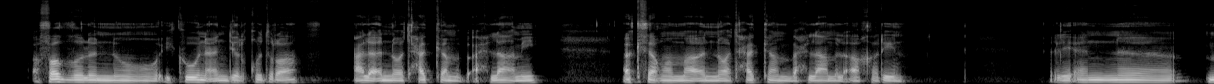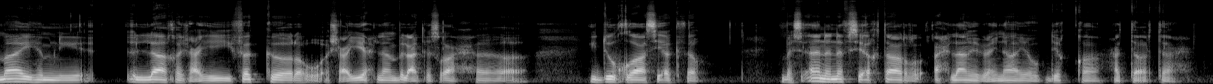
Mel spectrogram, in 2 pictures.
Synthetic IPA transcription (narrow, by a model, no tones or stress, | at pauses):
ʔɑfɑðˤːɨlʔənːujakʰuːnʕɪ̰nd̪ilqʊd̪ɾˤɑ | ʕalaʔɪnːuʔat̪ħakːambʔa̰ħlaːmi | ʔakθɑɾˤmɪmːaʔɪnːuʔat̪ħakːambʔaħlaːmɪlʔaːxaɾiːn | ləʔan | majɦɪmːni | ʔɪlːaːxaʃʕa̰jfakːɪɾʔa̰wʔa̰ʃʕa̰jjɪħlambəlʕaksɣɑːħ | jd̪uːxɣaːsiʔakθɑɾˤ | basːʔananafsiʔaxt̪ɑːɾˤʔaħlaːmibʕɪnaːjawbd̪ɨqːɑaħat̪ːaʔɑ̰ɾˤt̪aːħ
